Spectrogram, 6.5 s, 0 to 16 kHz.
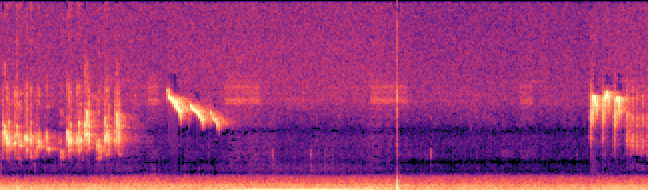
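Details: European robin in a garden in Weener, East Frisia, northwest Germany, October 2022, giving high, thin, wavering notes and a quick falling whistle in short bursts separated by pauses, over a low background rumble.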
